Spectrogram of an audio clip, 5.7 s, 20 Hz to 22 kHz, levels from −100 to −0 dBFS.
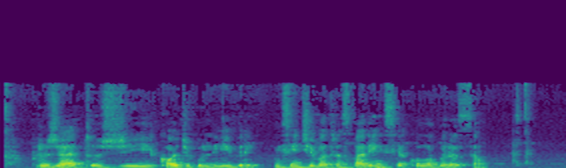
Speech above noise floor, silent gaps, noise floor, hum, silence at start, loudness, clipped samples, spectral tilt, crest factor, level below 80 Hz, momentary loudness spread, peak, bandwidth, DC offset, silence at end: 31 dB; none; -52 dBFS; none; 0.05 s; -22 LUFS; under 0.1%; -6.5 dB/octave; 20 dB; -60 dBFS; 11 LU; -4 dBFS; 11.5 kHz; under 0.1%; 0.4 s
